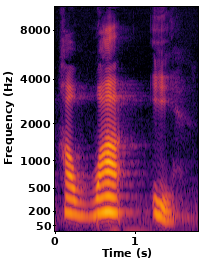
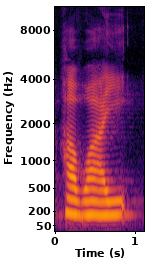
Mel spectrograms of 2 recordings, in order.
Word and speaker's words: Hawaii: When actually, if you look at it, between those two I's, the first of the two I's is actually going to be the second to the last syllable. So then it would come out Hawaii.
